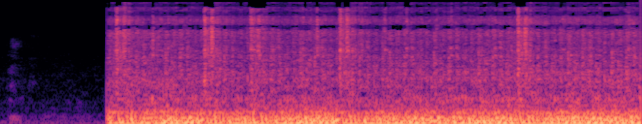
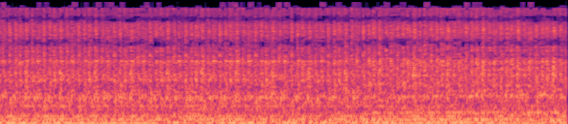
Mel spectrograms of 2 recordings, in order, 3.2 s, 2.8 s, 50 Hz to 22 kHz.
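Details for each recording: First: 1966 Dodge Dart GT, 225 Slant Six inline six, at idle: engine catches and settles into steady idle with a fast puffing tick on the exhaust beat; exhaust leak believed between exhaust and intake manifolds, EGR doubted, new part coming. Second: 1966 Dodge Dart GT with 225 Slant Six after fixing the exhaust leak and spark plug tube gaskets: even, steady idle with a smooth low drone, no ticking or puffing, no blowby felt; exhaust leak apparently fixed.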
